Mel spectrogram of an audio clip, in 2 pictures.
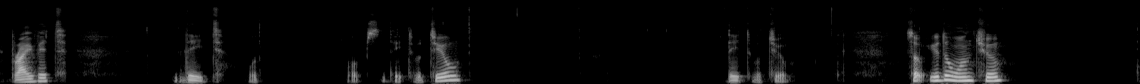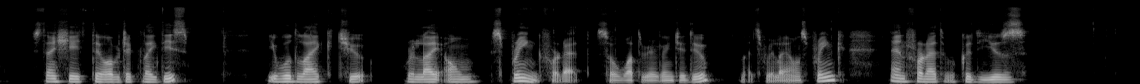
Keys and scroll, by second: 2.6 Return, 3.3 super+z, 4.6 super+z, 4.7 Return, 7.7 alt+super+l, 13.5 Return, 15.7 alt+shift+Left, 18.6 alt+shift+Right, 21.8 Tab.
